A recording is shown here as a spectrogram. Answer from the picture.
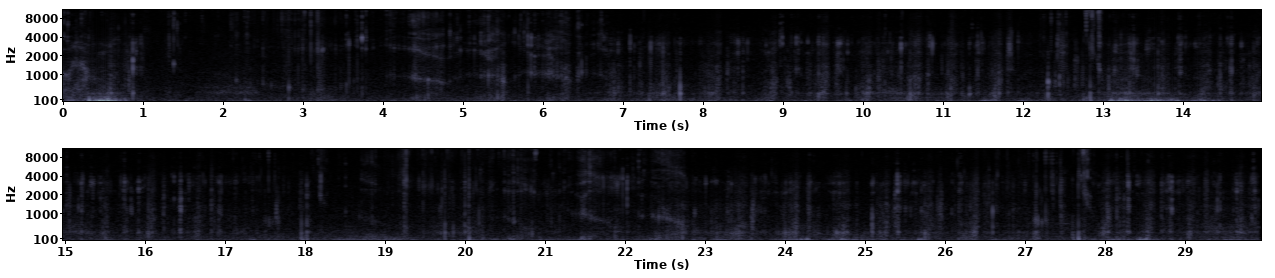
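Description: Close-miked chewing and biting of pomelo segments: juicy crunches and wet mouth clicks, with louder bites about half a second in, around halfway through, and twice near the end.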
